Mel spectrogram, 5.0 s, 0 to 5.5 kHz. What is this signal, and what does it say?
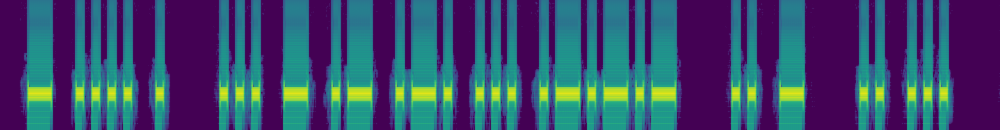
Morse code, heard as a keyed tone, about 30 wpm, 600 Hz. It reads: THE STARS. IT IS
